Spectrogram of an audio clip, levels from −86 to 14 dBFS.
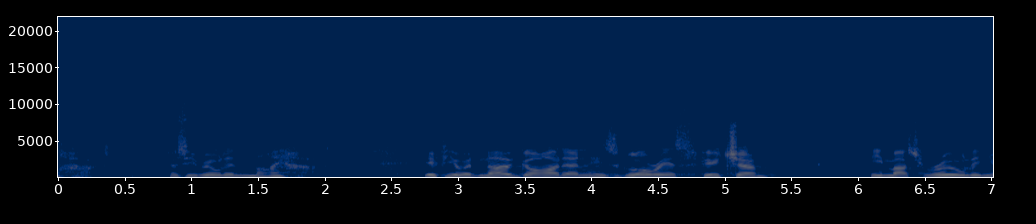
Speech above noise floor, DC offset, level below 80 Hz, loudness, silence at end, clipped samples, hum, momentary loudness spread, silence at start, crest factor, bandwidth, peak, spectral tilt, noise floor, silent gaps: over 32 dB; under 0.1%; under -90 dBFS; -58 LUFS; 0 s; under 0.1%; none; 8 LU; 0 s; 18 dB; 15 kHz; -40 dBFS; -5.5 dB/octave; under -90 dBFS; none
